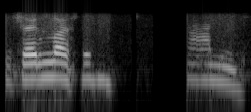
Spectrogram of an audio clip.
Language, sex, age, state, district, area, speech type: Tamil, female, 60+, Tamil Nadu, Pudukkottai, rural, conversation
